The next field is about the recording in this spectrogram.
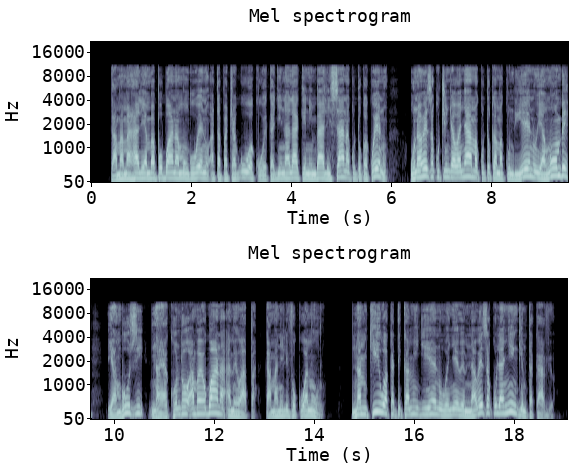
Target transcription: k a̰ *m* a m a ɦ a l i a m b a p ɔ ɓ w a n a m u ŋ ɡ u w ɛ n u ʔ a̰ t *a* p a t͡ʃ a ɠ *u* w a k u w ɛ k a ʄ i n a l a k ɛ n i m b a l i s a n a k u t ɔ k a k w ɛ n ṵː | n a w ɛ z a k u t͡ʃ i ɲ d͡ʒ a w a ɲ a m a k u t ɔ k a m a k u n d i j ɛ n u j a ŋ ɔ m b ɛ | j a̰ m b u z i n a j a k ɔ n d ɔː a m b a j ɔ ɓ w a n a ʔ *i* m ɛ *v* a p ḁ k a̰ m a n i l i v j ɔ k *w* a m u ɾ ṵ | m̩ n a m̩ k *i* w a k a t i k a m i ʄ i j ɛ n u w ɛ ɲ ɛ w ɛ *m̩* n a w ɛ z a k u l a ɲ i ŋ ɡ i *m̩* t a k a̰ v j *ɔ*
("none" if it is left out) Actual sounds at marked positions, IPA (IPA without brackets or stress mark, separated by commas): m, a, u, a, w, u, i, m̩, m̩, ɔ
